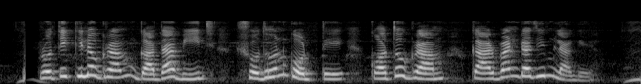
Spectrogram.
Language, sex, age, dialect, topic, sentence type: Bengali, female, 18-24, Standard Colloquial, agriculture, question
